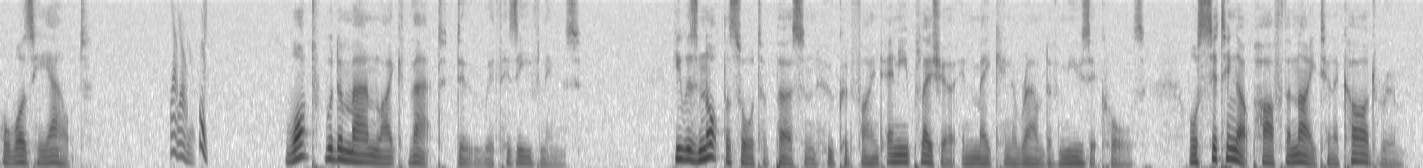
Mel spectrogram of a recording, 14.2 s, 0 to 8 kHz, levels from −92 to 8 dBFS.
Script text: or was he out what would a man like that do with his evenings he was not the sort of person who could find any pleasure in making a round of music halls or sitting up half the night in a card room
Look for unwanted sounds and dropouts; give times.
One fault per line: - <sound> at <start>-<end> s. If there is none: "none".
- chirp at 1.7-2.1 s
